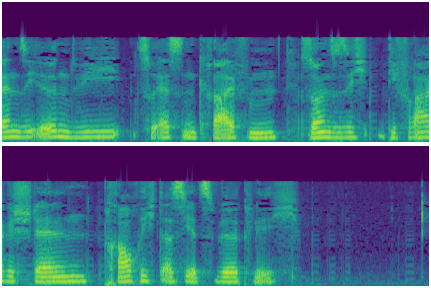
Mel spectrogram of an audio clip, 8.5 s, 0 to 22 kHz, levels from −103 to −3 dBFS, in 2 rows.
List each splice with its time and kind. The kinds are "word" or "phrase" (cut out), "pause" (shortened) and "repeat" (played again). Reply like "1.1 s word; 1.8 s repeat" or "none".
2.9 s pause; 5.2 s pause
